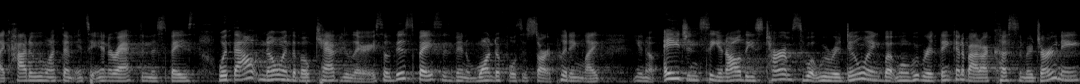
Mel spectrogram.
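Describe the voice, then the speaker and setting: Someone with a Southern US accent talks at a very fast pace, with audible room echo. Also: woman, medium pitch for a woman, ordinary pitch variation. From US South. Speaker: business founder. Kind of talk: conference talk.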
